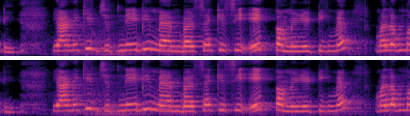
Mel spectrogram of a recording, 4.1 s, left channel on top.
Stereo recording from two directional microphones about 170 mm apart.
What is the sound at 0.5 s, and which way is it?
A woman's voice, 20° left (ahead or behind).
